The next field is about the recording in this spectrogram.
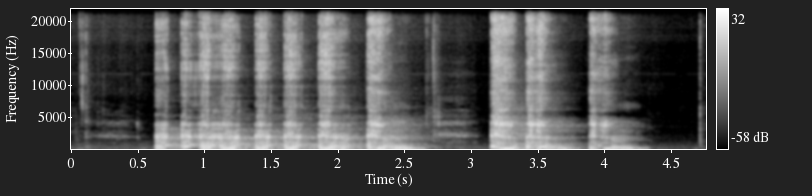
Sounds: Cough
